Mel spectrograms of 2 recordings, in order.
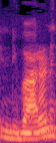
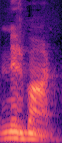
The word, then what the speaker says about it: निर्वाण: निवारण किसको कहा जाता है ये भी आप याद रखिए। निवारण नहीं, एक्चुअली इसकी प्रोनाउंसिएशन है निर्वाण।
